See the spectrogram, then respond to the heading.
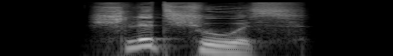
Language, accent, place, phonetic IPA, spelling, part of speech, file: German, Germany, Berlin, [ˈʃlɪtˌʃuːs], Schlittschuhs, noun, De-Schlittschuhs.ogg
- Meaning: genitive singular of Schlittschuh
